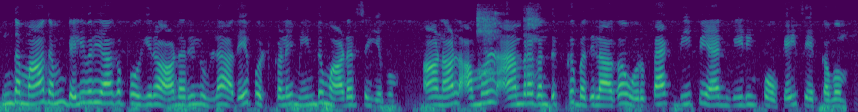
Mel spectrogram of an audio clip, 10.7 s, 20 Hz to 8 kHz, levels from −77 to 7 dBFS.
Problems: background sounds at intervals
